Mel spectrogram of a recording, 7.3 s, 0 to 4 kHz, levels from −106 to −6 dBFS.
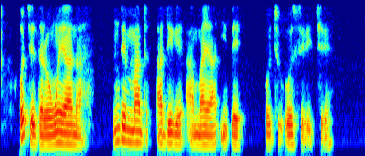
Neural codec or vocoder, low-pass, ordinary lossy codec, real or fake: none; 3.6 kHz; none; real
